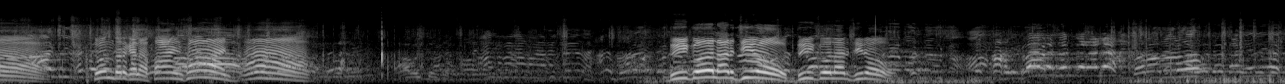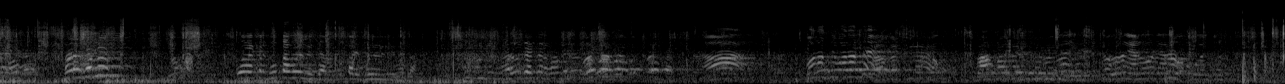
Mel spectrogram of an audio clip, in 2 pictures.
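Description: Young men call out and talk excitedly at a distance.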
